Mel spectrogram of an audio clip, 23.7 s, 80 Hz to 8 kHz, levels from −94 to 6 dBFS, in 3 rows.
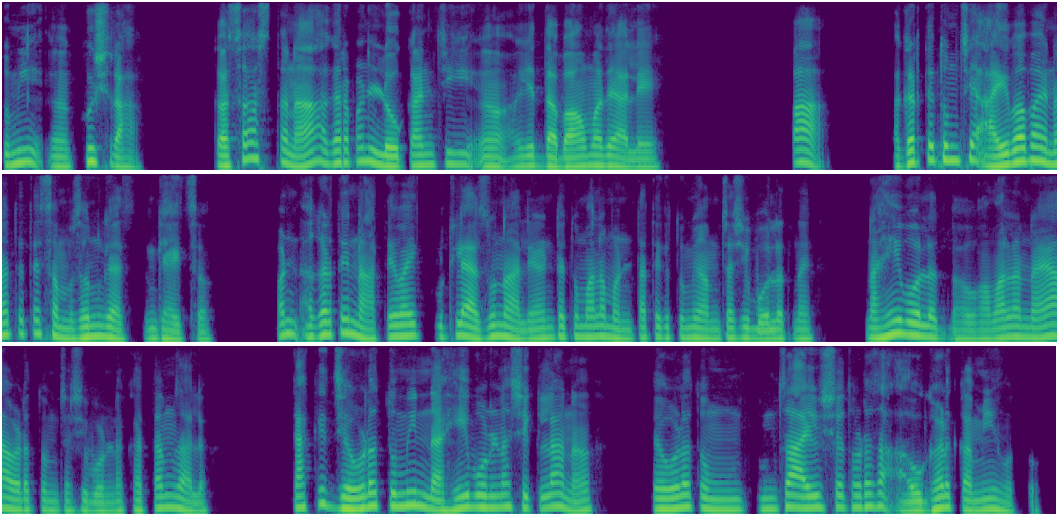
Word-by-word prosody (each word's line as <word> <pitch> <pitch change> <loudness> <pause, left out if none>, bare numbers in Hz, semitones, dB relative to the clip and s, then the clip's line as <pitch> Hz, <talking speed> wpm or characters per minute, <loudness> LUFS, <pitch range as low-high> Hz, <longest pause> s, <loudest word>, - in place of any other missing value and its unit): तुम्ही 160 +3 0
अ, 120 - 0
खुश 185 -4 +1
राहा." 115 -3 -2 0.6
कसं 135 - +2
असतं 180 -6 -3
ना, 125 -2 +3
अगर 170 +1 0
आपण 185 +2 -2
लोकांची 140 +1 +1 0.2
अ, 125 0 0 0.3
दबावामध्ये 125 +3 +3
आले 110 -2 -1 1.1
पहा, - - +2 0.6
अगर 165 +7 +2
ते 205 - +3
तुमचे 200 +1 +2
आई-बाबा 175 +6 +5
आहे 185 - +4
ना, 160 +1 +2
तर - - -4
ते 185 - -2
समजून 140 -2 +1
घ्याय 130 -5 +2 0.3
घ्यायचं. 105 -3 -3 0.5
पण 175 +2 -1
अगर 150 +4 +2
ते 195 - +2
नातेवाईक 150 - +1
कुठले 145 +3 -2
अजून 145 +2 +2
आले 120 -4 0
आणि 125 +2 -1
ते 145 - 0
तुम्हाला 140 0 0
म्हणतात 125 -1 -2
की 135 - -4
"तुम्ही 130 0 -1
आमच्याशी 125 +2 -2
बोलत 115 +1 -1
नाही." 120 -1 -4 0.4
नाही 135 +7 +4
बोलत 160 -6 +3
भाऊ, 115 -1 -4
आम्हाला 130 +5 +1
नाही 135 0 0
आवडत 140 -5 +2
तुमच्याशी 120 -1 -6
बोलणं 110 0 -4
खतम 150 +6 -2
झालं. 120 -7 -1 0.7
का 160 - +2
की 205 - -1
जेवढं 150 0 +4
तुम्ही 180 +1 +3
नाही 140 -3 +2
बोलणं 165 0 +2
शिकला 160 +2 -1
ना, 125 -4 -1 0.5
तेवढं 145 +3 +4
तुम 130 -3 0
तुमचं 140 +4 -2
आयुष्य 160 +1 +2
थोडंसं 170 +2 0
अवघड 120 +6 +2
कमी 130 +1 0
होतो. 110 -6 -5
140 Hz, 170 wpm, -22 LUFS, 125-160 Hz, 1.1 s, आई-बाबा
